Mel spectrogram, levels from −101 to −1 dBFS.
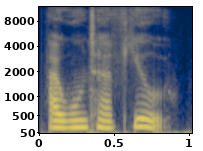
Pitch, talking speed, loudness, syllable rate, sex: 190 Hz, 235 wpm, -19 LUFS, 5.1 syllables/s, female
